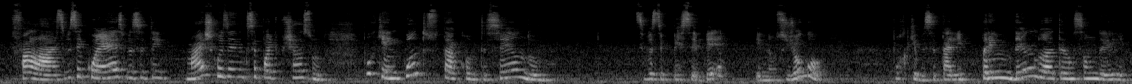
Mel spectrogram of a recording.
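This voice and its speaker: A woman teaching psychology in a casual, conversational lesson, calm and reassuring, often checking in with the listener. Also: sits high, slight background noise, poor audio. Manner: conversational, frequent tag questions, calm reassuring. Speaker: psychology educator.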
